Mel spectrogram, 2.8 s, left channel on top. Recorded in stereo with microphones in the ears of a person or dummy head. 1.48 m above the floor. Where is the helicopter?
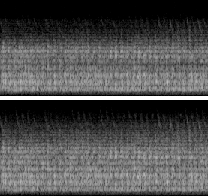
25° right (ahead or behind); by 2.8 s 30° right (ahead or behind).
